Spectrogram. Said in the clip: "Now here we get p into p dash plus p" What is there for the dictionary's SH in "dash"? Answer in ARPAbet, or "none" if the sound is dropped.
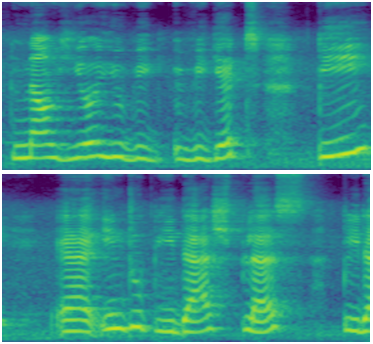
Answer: SH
